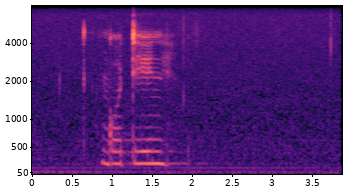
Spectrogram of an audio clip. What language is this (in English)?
Swati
